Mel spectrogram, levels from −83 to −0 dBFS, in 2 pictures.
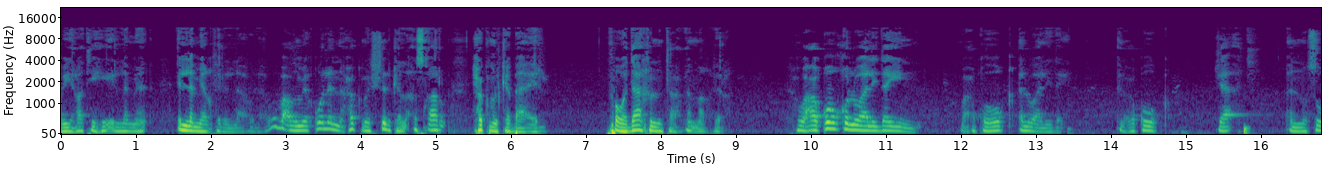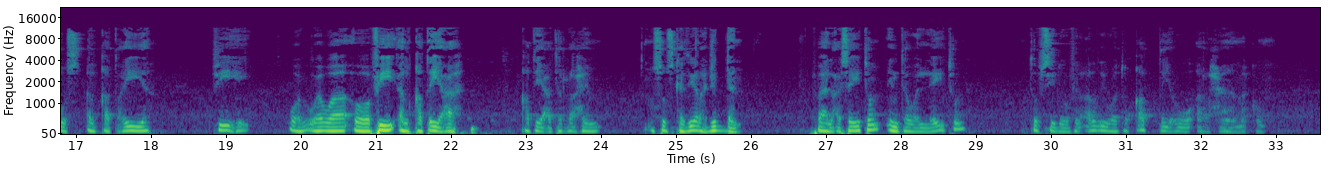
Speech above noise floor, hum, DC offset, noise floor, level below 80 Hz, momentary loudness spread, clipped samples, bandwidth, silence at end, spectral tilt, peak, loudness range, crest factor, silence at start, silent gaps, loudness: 37 dB; none; under 0.1%; -58 dBFS; -36 dBFS; 18 LU; under 0.1%; 11.5 kHz; 0.75 s; -7 dB/octave; -2 dBFS; 11 LU; 22 dB; 0 s; none; -23 LUFS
